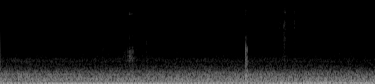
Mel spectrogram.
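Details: VW coasting to a stop in neutral; steady low rumble with loose, uneven rattling vibration seeming to come from the center console, owner likens it to a transmission bearing; issue ongoing, source unclear.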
